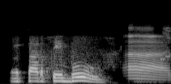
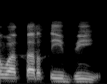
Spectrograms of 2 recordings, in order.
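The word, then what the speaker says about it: والترتيب: Watartibu. Ini juga banyak yang salah. Bacanya watartibi. Karena mungkin ngiranya ke Ka'baini ini.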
